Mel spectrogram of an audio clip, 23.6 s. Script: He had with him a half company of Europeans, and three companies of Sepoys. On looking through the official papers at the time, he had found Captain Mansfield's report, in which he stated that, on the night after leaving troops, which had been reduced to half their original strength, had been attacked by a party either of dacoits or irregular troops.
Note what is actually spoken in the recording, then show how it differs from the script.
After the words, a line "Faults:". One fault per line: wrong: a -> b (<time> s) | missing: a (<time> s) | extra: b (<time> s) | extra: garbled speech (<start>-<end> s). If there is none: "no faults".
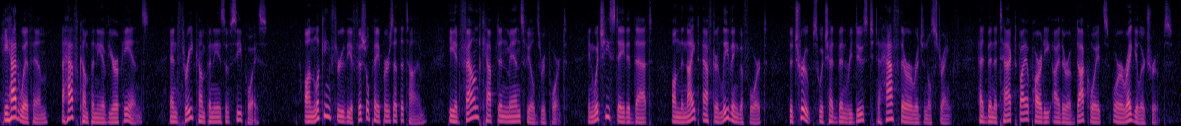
He had with him a half company of Europeans, and three companies of Sepoys. On looking through the official papers at the time, he had found Captain Mansfield's report, in which he stated that, on the night after leaving the fort, the troops, which had been reduced to half their original strength, had been attacked by a party either of dacoits or irregular troops.
Faults:
extra: the fort the (14.8 s)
